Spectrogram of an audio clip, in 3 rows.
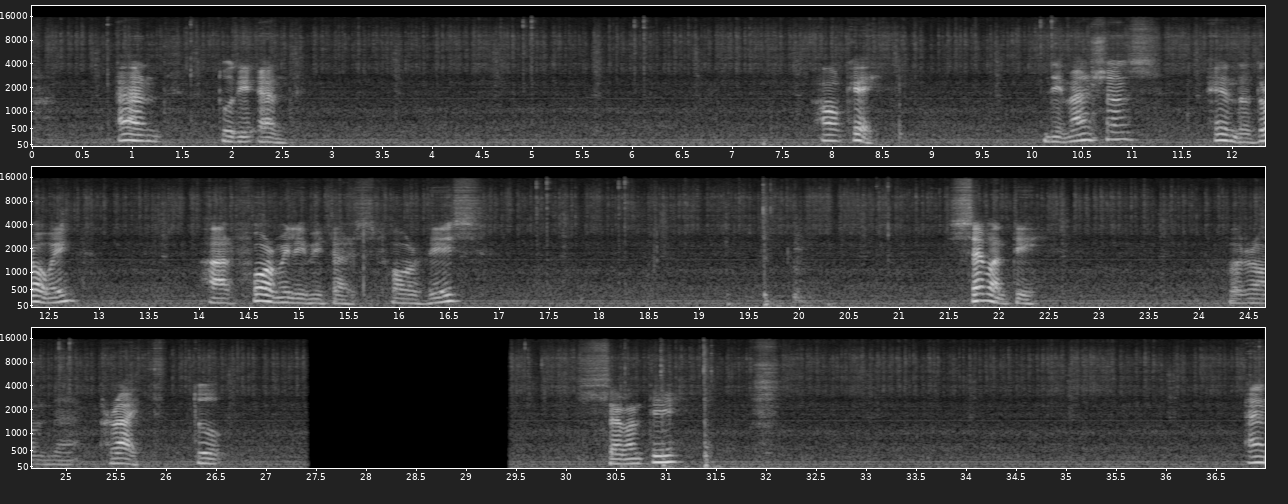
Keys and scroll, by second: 19.6 Return, 20.8 Num_Lock, 31.4 Return.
